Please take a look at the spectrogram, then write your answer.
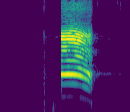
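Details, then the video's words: Short, sharp baa from a lamb, under half a second, starting strongly and dropping in pitch at the end, preceded by a couple of soft knocks. "baby sheep loud noise, animals sound , sheep baaing"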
